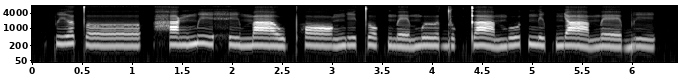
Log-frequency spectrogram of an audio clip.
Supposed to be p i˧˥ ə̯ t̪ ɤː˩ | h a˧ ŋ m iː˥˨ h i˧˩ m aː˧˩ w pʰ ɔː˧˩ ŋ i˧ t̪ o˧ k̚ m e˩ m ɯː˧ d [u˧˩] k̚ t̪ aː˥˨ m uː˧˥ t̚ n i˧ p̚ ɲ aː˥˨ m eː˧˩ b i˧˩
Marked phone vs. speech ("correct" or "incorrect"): correct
